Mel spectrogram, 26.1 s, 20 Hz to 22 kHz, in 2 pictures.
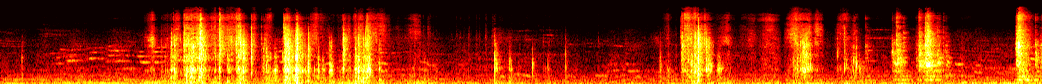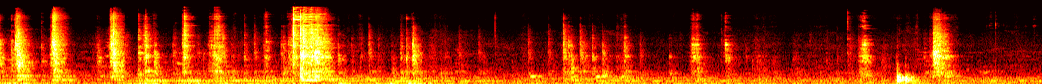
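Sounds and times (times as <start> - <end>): faint low hum: 0.0 - 13.0
scrape: 9.3 - 10.3
clicks and knocks of hard parts: 10.0 - 12.0, 12.7 - 25.0.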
